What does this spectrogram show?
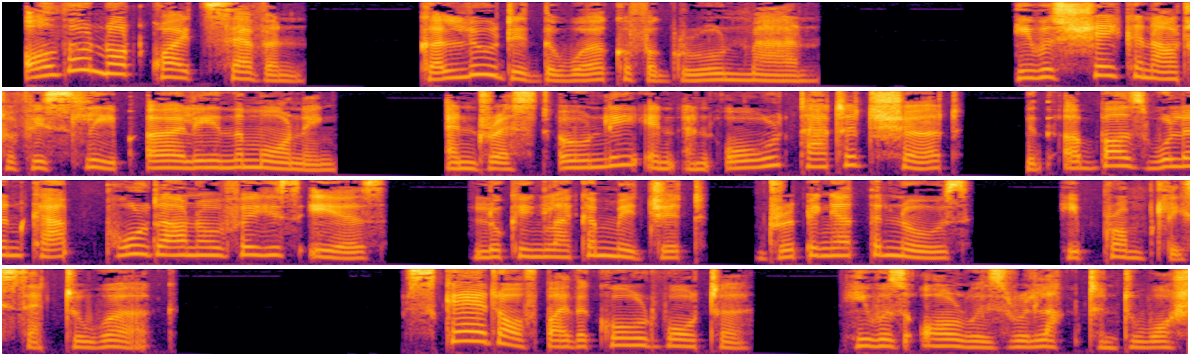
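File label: drama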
